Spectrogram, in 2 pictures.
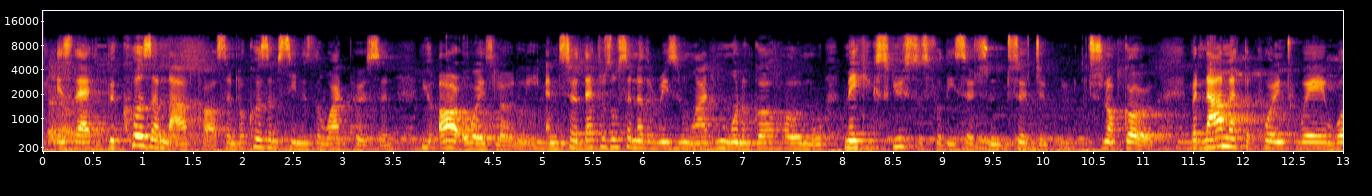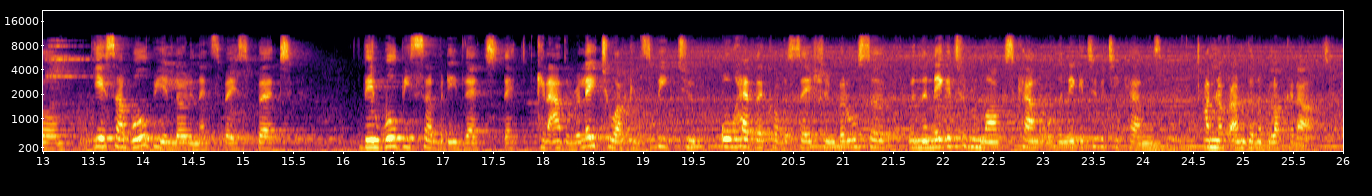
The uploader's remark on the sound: The first live recording of The Cheeky Natives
